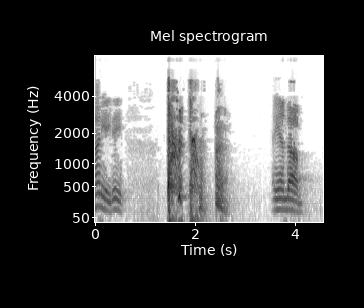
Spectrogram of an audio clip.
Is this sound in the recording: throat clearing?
yes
